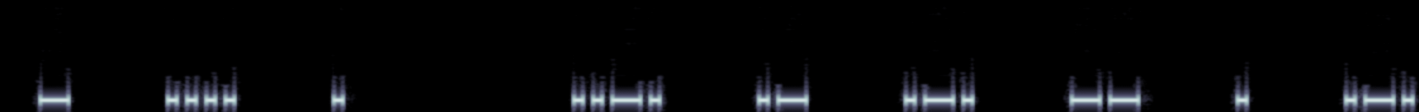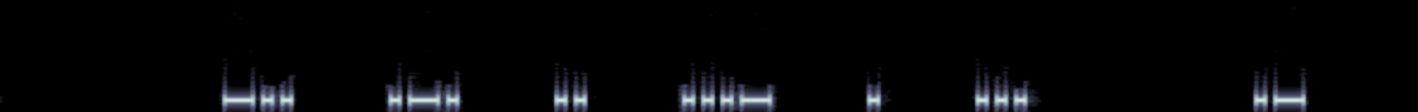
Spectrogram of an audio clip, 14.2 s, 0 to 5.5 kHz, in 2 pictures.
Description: Morse code, heard as a keyed tone, about 25 wpm, spaced as for 13 wpm, 600 Hz. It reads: THE FARMER DRIVES A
